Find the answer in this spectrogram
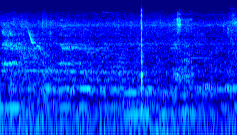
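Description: Faint insect buzzing, with one sharp click about one and a half seconds in.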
